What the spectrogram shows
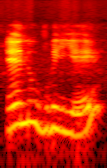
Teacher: you need a liaison between un and ouvrier, un ouvrier, and that goes un ouvrier in one go, and it's a compulsory liaison.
